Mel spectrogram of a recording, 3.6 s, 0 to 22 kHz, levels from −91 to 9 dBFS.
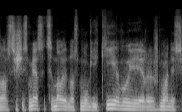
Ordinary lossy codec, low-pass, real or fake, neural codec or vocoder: Opus, 16 kbps; 14.4 kHz; fake; codec, 44.1 kHz, 2.6 kbps, SNAC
